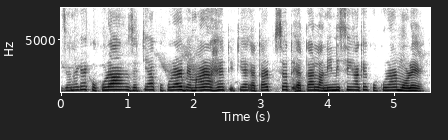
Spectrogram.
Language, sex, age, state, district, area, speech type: Assamese, female, 30-45, Assam, Lakhimpur, rural, spontaneous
